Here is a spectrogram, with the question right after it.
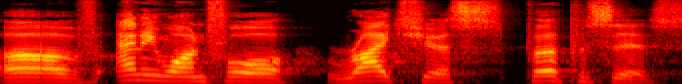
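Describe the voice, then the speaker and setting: With an American accent, a man speaks in a raised, projected voice with a bright, sharp tone. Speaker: guest preacher, pastor. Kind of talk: sermon. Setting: church pulpit before congregation.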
